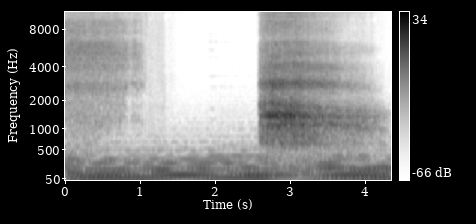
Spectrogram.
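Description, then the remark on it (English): A slow, deep breath drawn in through the nose, airy, with a shorter breath before it, over a steady low musical drone and no talking. “Breathing in through the nose.”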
